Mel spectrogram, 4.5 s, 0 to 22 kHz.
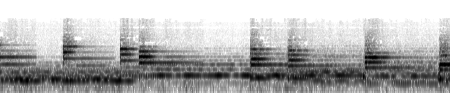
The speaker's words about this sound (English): That is our holiday doorbell that we sell for $29.95. Not only does it do a doorbell, but it will also do six melodies.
